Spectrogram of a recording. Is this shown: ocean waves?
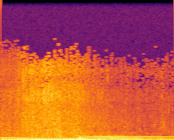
yes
